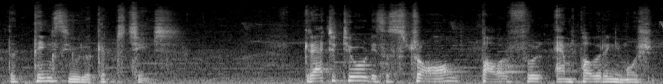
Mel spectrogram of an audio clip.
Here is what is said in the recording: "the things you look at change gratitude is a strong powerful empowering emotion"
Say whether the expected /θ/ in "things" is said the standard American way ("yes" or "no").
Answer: no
